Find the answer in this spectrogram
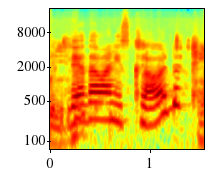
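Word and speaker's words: Claude: The other one is cloud. Cloud. And this is not cloud like it's not the cloud in the sky.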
